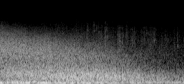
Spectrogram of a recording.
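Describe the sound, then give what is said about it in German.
Deafening roar of a rocket explosion striking a power generator building in a camp. A loud, dense rumble holds throughout and fades slightly toward the end. “Und im selben Moment, in dem ich begriff, dass es eine Rakete war, zerriss ein gigantischer, ohrenbetäubender Knall die Stille des Lagers.”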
